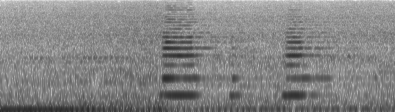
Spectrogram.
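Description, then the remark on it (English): Two short, bright horn beeps sound about half a second apart over a low rumbling engine idle, fairly loud: a forklift honking at an intersection of aisles. “And that's why they also honk at every intersection.”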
